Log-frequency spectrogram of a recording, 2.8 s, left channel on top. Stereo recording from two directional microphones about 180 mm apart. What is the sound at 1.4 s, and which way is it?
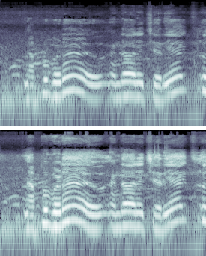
Speech, centre (ahead or behind).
